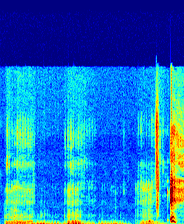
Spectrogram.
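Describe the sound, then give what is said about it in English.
A domestic cat named Bing purrs, a low rumbling hum rising and falling in steady breath cycles, with a brief higher chirp-like sound at the very end. “those are his cuddly noises. He's a very vocal cat, but also only purrs when he's very happy or wants food.”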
